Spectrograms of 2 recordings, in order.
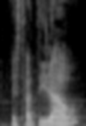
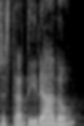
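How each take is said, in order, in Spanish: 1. El final se dice sin el sonido de la d. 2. El final se dice con una d clara. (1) "A veces nos comemos la parte final" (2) "también termina en ado"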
